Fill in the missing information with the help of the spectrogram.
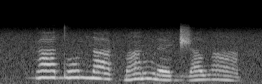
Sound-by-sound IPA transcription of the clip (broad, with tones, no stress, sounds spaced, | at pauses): ɡ a˦ d o˦ n a˦˨ ɡ͡b ã˨˦ ɾ ũ˦˨ ɾ ɛ˨ d͡ʒ a˨˦ w ã˦˨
